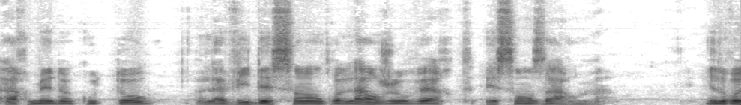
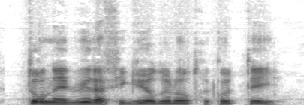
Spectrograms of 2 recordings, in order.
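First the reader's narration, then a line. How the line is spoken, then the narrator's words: Gleeful snickering command. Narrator (French): ordonna le terroriste ventru avec un ricanement de joie satisfaite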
